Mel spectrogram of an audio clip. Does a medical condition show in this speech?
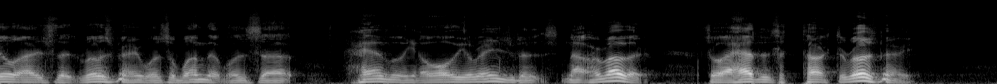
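Yes: cerebral palsy; from birth; able to hike.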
